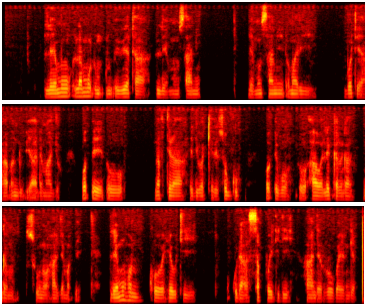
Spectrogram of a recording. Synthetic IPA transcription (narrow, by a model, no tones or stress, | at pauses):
lemulamːuɗumɗumɓɛ̰wijatʰalemunsami | lemunsamiɗɔ̰maɾi | bɔtʰɛ̰haɓa̰nduɓḭa̰damad͡ʒɔ | wɔɓːɛɗɔ | naftiɾahediwakːɛ̰ɾɛsoɡːu | wɔɓːɛbɔɗɔ̰ʔaːwalɛɡːalŋɡal | ŋɡamsuːnɔɦaːd͡ʒɛmaɓːɛ | lemuɦɔnkʰɔɦewtʰi | ɡ̥udasapːɔjdidi | handɛɾːɔbajɛɾŋɡɛl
